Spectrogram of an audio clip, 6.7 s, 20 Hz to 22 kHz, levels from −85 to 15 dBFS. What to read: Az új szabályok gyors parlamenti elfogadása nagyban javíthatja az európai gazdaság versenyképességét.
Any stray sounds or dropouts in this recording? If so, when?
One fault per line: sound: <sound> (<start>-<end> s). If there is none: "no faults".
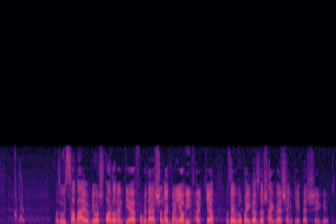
sound: chirp (0.3-0.6 s)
